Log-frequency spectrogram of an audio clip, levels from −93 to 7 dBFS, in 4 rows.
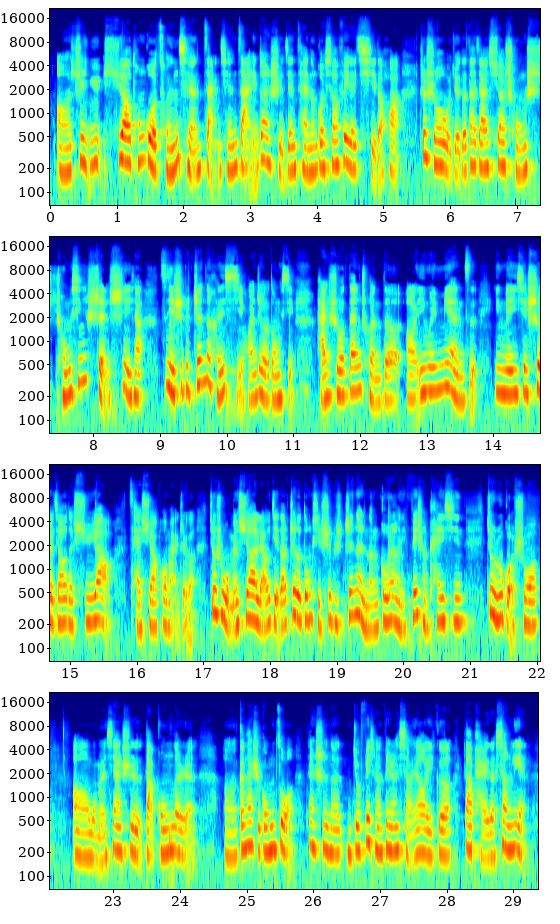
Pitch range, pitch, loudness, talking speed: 190-230 Hz, 210 Hz, -20 LUFS, 305 characters per minute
